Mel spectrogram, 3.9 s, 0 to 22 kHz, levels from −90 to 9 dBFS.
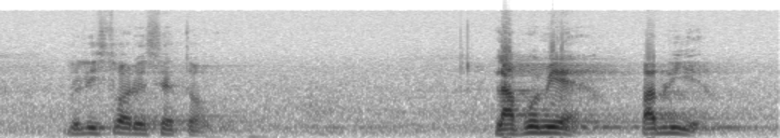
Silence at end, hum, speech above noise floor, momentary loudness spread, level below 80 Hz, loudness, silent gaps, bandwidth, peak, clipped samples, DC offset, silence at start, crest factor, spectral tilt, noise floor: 0.2 s; none; 27 dB; 21 LU; -58 dBFS; -15 LUFS; none; 16 kHz; 0 dBFS; under 0.1%; under 0.1%; 0.35 s; 18 dB; -5.5 dB/octave; -41 dBFS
